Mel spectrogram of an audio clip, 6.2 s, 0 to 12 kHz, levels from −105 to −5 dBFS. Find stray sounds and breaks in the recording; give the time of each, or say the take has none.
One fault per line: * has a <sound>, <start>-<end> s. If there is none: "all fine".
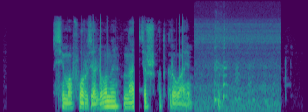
* has a dropout, 2.7-2.8 s
* has a laugh, 4.3-5.5 s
